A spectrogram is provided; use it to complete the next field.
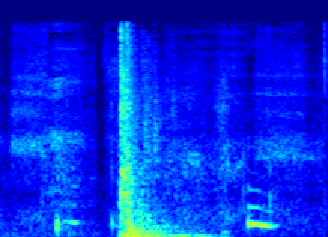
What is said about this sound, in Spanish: Cierro la puerta.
